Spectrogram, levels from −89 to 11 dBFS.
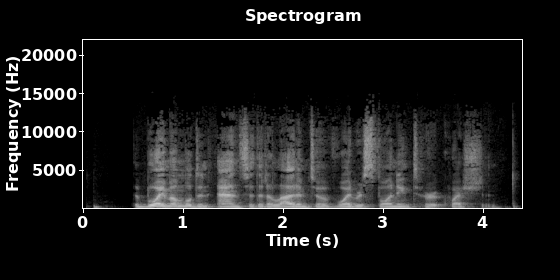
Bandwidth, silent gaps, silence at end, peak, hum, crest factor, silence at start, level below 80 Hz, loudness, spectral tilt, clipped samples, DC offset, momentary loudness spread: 13.5 kHz; none; 0.05 s; -4 dBFS; none; 20 dB; 0.1 s; -64 dBFS; -23 LUFS; -3.5 dB/octave; under 0.1%; under 0.1%; 12 LU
